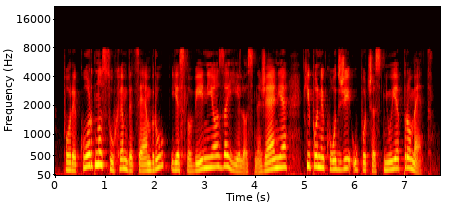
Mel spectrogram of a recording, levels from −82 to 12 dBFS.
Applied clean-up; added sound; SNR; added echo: none; none; none; none.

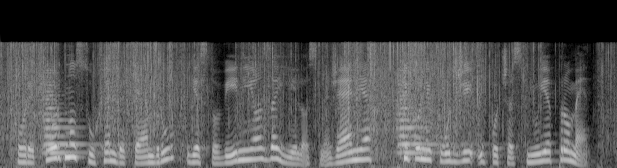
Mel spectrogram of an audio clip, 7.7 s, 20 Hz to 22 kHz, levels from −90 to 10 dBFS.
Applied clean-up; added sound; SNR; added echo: none; Bowed string instrument + Crumpling, crinkling; 8 dB; none.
